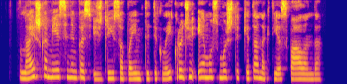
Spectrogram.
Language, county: Lithuanian, Telšiai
